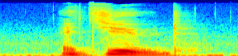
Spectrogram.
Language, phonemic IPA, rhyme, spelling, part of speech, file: Swedish, /jʉːd/, -ʉːd, ljud, noun / verb, Sv-ljud.ogg
- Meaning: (noun) sound; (verb) imperative of ljuda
